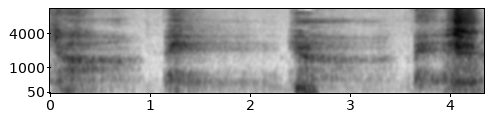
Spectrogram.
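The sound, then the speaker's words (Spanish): A voice imitates human breathing with four soft, airy exhalations, evenly spaced about a second apart, the last one slightly louder and sharper, representing how the four Hebrew letters Y, H, V, H of the name of God sound when pronounced. Quiet, with no words spoken. “Algo así, un sonido similar al que produce la respiración humana.”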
